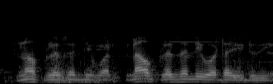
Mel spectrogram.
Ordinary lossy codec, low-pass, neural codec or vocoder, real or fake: MP3, 32 kbps; 3.6 kHz; none; real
